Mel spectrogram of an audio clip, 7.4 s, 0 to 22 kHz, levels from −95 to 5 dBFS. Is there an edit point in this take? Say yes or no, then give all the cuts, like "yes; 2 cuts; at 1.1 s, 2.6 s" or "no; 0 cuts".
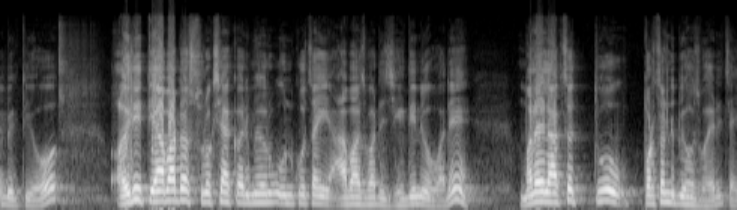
no; 0 cuts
